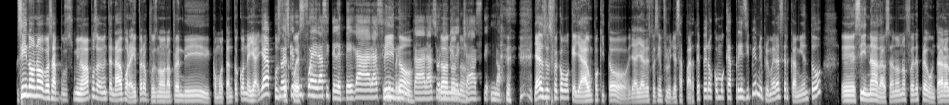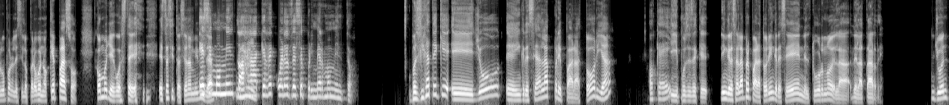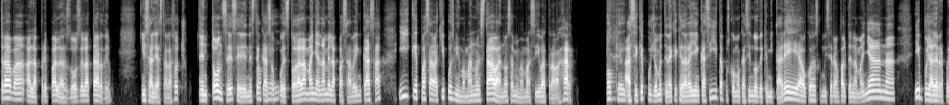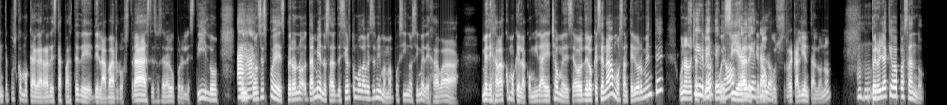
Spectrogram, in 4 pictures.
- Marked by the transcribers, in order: chuckle; chuckle
- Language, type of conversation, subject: Spanish, podcast, ¿Cuál fue la primera vez que aprendiste algo que te encantó y por qué?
